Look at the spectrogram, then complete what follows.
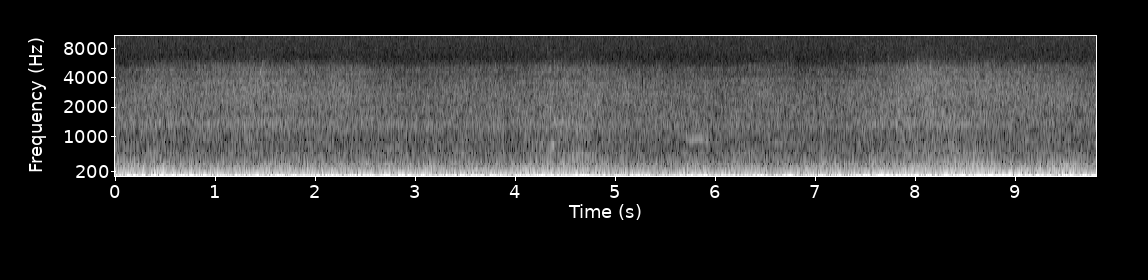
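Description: Breeze buffeting the microphone in a steady low rumble, with no distinct events.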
